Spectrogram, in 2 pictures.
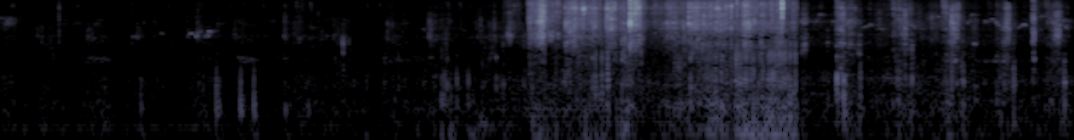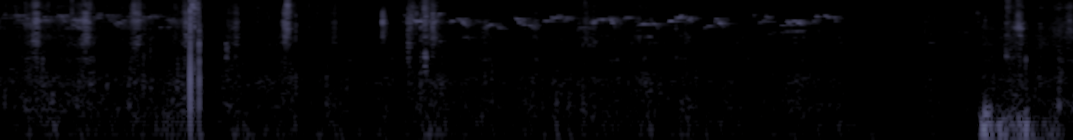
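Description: A loud crunching, rustling noise about five seconds in, lasting about three seconds, like a plastic carry bag handled close by, among scattered light footstep clicks. Faint bird chirps near the end.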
